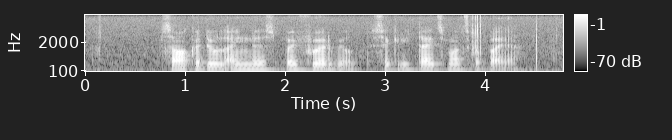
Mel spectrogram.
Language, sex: Afrikaans, male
